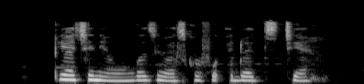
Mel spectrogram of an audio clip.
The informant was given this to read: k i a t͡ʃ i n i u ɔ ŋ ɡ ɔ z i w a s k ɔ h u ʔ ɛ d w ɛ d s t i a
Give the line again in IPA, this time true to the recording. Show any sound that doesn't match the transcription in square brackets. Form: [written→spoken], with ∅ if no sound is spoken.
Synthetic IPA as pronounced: [k→p] i a t͡ʃ i n i u ɔ ŋ ɡ ɔ z i w a s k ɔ [h→f] u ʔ ɛ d w [ɛ→a] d s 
